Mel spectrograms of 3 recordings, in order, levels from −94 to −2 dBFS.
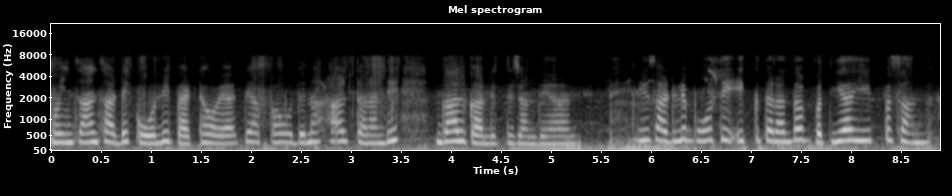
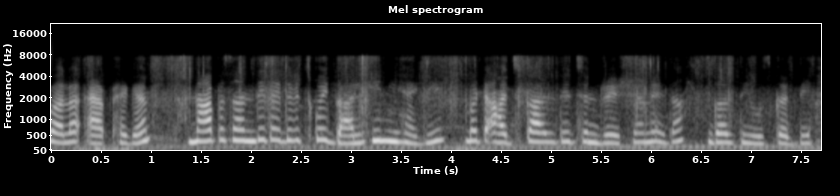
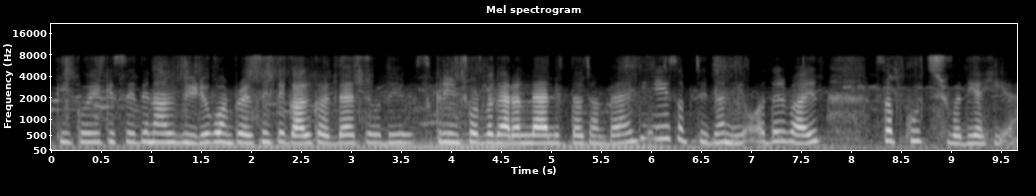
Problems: constant background noise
